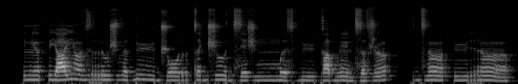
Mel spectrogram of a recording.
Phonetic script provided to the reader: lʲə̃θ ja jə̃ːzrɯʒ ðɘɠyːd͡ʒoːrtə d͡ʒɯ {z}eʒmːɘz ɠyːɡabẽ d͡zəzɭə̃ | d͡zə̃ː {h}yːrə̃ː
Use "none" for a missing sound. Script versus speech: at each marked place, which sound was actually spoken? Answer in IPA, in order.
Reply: d͡z, h

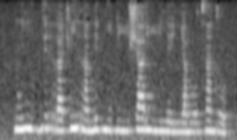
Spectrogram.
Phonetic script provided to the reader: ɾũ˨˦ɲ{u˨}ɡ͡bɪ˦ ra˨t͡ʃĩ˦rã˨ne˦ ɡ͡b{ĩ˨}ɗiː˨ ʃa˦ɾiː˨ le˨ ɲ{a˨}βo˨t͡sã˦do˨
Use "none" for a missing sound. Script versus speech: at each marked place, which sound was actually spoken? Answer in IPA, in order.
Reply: u˨, ĩ˨, a˨

